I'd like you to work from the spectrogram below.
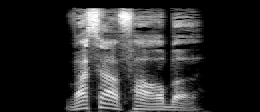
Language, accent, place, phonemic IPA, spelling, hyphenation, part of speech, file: German, Germany, Berlin, /ˈvasɐˌfaʁbə/, Wasserfarbe, Was‧ser‧far‧be, noun, De-Wasserfarbe.ogg
- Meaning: watercolour, watercolor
